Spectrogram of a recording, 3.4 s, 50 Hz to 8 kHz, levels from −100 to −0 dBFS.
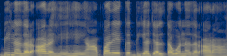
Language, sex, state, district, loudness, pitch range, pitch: Hindi, female, Chhattisgarh, Bastar, -33 LUFS, 215-250 Hz, 225 Hz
